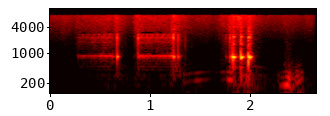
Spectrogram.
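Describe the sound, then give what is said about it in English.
Two short buzzy tone bursts of a telephone ringing tone sound over the line when calling a Bayswater number, followed by a few sharp clicks and a brief low rumble, all fairly quiet with no talking. “It's ringing anyway.”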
